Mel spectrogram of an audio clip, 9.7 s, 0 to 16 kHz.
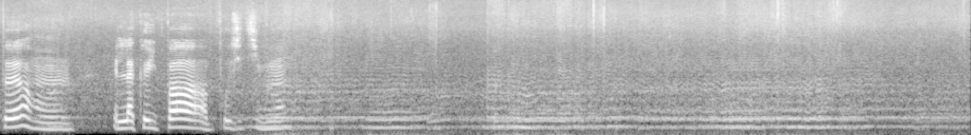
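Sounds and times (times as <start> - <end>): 
speech: 0.0 - 3.1
honeybees buzzing while collecting honey from a person's skin: 0.0 - 9.7.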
